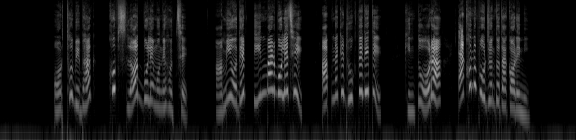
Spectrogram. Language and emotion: Bengali, disgusted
